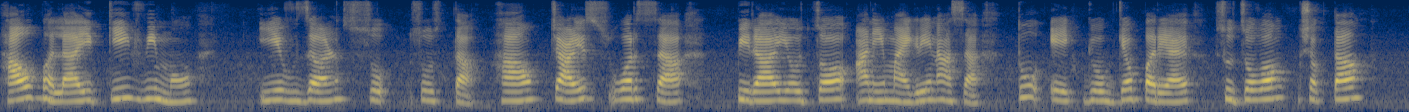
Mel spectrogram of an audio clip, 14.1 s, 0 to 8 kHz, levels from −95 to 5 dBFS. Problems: constant background noise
